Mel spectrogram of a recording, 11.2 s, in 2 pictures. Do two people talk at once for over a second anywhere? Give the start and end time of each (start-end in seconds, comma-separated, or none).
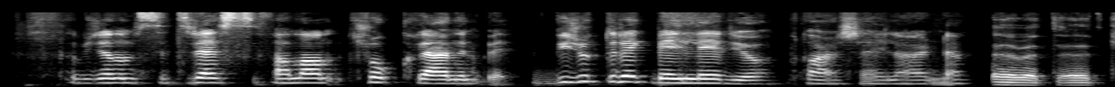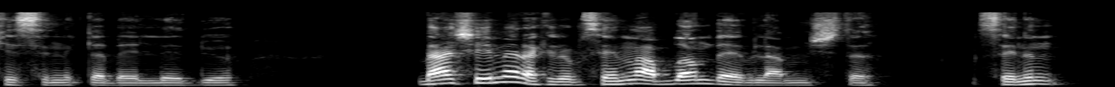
none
